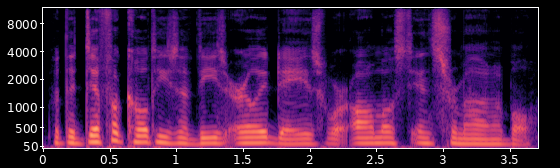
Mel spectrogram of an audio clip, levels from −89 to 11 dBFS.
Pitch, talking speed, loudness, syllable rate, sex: 125 Hz, 160 wpm, -19 LUFS, 5.9 syllables/s, male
